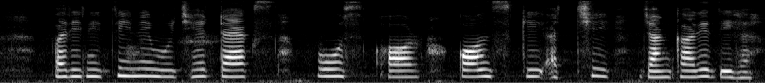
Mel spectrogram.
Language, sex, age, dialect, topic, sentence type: Hindi, female, 25-30, Marwari Dhudhari, banking, statement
